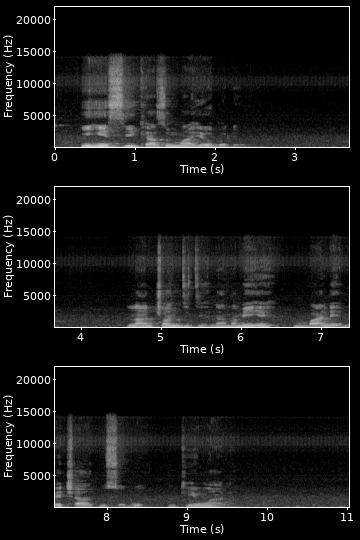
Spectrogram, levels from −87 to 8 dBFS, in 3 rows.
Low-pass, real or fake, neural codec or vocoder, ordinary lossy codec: 14.4 kHz; real; none; none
